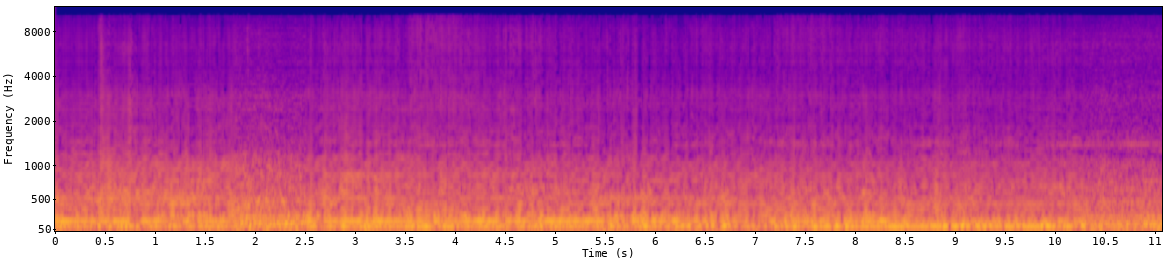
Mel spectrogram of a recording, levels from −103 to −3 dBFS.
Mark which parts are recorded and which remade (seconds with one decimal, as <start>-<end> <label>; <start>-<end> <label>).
0.0-1.8 remade; 1.8-2.5 recorded; 2.5-10.3 remade; 10.3-11.1 recorded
